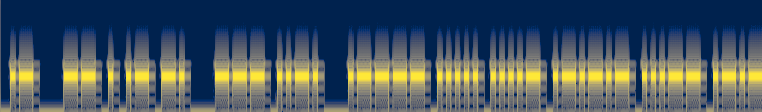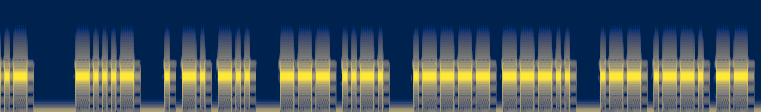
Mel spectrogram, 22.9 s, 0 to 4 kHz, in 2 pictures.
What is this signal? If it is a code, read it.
Morse code, heard as a keyed tone, about 18 wpm, 750 Hz. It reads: A MEAN OF 154.3. <BT> END OF 18 WPM
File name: Morse / 18WPM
